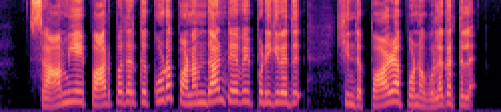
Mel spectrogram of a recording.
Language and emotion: Tamil, angry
